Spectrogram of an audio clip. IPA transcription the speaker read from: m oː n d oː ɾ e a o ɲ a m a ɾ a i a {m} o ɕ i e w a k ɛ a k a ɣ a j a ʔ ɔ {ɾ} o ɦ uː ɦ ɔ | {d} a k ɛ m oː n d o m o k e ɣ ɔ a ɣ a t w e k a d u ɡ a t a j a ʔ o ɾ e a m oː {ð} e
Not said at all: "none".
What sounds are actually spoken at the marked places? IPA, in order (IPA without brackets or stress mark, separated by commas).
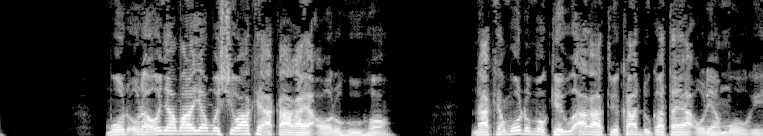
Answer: m, ɾ, n, ɣ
